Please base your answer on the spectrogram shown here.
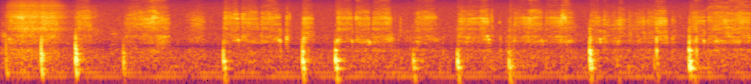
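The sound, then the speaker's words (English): Felt-tip squeaks of a very large Sharpie marker writing on a surface, a quick run of many short, rasping strokes with sharp little accents, each stroke bright and scratchy, heard alone without talk. “I started praying halfway through writing this that it was gonna fit.”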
